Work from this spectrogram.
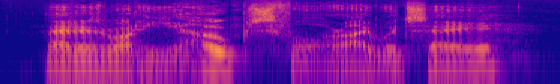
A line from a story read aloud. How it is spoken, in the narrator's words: muttered Bowder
